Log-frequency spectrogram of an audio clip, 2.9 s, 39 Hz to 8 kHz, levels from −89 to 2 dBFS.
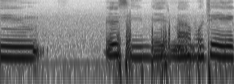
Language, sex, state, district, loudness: Hindi, male, Chhattisgarh, Raigarh, -12 LUFS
